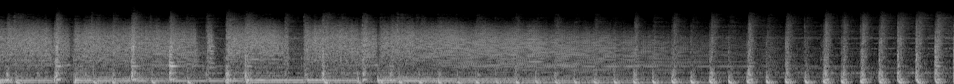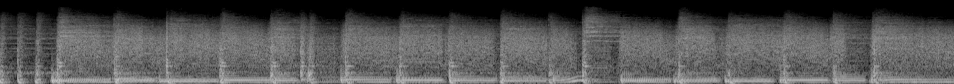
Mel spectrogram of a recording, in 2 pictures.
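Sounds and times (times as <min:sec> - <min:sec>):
drum kit pattern: 0:00.0 - 0:19.0
psychedelic rock band playing: 0:00.0 - 0:19.0.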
